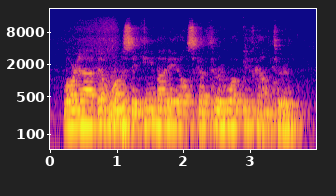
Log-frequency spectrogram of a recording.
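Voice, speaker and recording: A man speaks with a flat, monotone intonation. Room echo is audible. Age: 60s. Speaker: retired chemist, disease survivor. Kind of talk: testimony. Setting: public forum with audience.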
